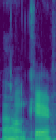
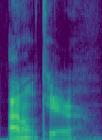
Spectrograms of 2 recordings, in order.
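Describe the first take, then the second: First: It is said lightly and casually. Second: It is said in a harsh, mean tone. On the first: The speaker honestly has no preference. The speaker calls it right. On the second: The speaker is dismissive and annoyed. The speaker calls it wrong. "In their head is like"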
